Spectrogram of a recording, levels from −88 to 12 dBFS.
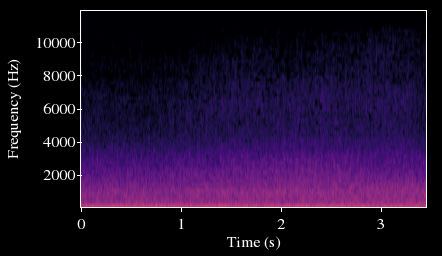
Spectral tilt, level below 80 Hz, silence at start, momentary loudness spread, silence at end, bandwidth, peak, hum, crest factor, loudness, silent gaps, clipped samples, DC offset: -7 dB/octave; -40 dBFS; 0 s; 1 LU; 0 s; 10.5 kHz; -26 dBFS; none; 12 dB; -40 LUFS; none; under 0.1%; under 0.1%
